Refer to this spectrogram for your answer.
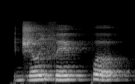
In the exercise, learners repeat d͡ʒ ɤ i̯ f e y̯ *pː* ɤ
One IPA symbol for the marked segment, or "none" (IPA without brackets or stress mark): pː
